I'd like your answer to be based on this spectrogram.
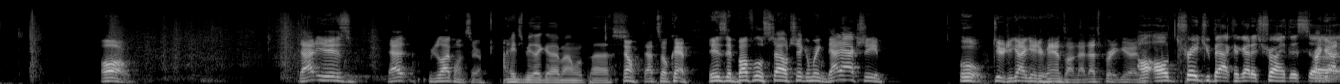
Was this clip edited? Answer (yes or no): no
